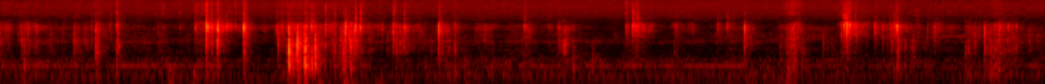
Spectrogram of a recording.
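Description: Fingertips squeeze, crumble and rub pieces of white sport gym chalk (magnesium carbonate), a solid, soft, chalky mineral crushed into a powder pile on a dark surface beside an intact chalk block. Soft, dry crunches and crackles repeat quietly throughout, with a denser, louder burst of crumbling near the four-second mark. Each crackle dies away almost instantly, leaving a gritty, crumbly texture.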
